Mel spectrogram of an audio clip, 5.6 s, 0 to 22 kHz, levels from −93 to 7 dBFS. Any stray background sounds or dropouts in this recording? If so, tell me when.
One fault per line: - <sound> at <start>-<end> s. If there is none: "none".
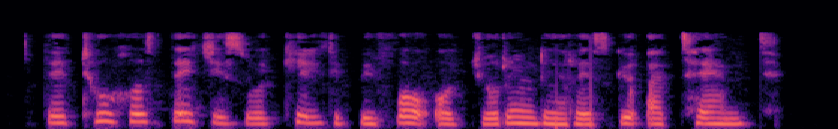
none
